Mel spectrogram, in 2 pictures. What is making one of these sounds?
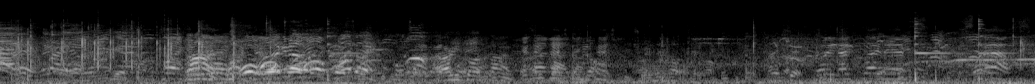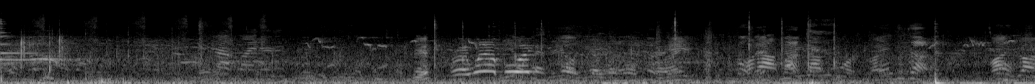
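Children and adults shout and cheer outdoors.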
